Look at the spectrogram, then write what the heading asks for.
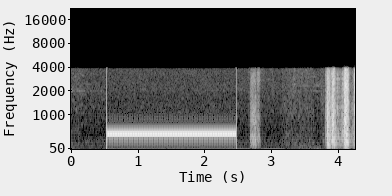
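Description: Telephone dial tone heard while dialing another number: a steady single-pitch hum lasting about two seconds, then a few brief, quiet clicks and noise bursts.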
